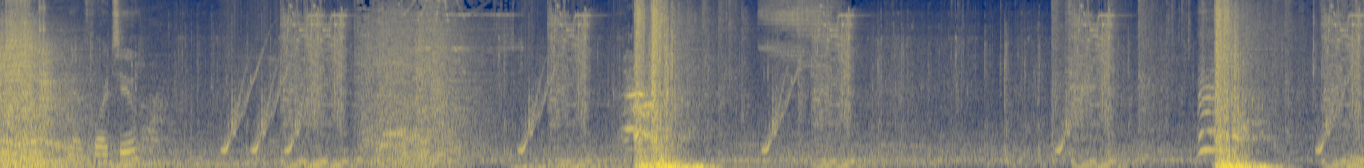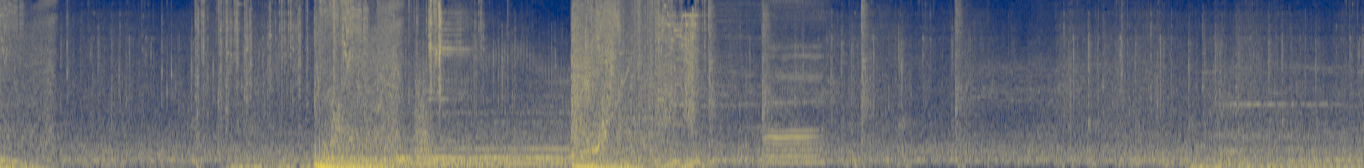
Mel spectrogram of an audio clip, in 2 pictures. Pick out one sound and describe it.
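Heavy boots clank on a metal floor.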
